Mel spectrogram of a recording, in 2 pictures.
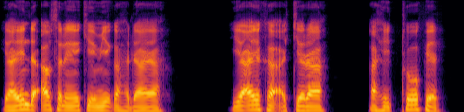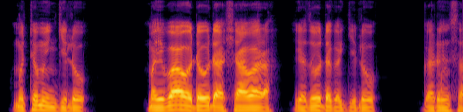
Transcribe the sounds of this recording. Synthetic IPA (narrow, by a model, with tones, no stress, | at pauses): jaː˨jɪ˦nda˨ʔa˦ɸsɐ˨lɐ˨mjɐ˦kʲeː˨miː˦kʼa˨ɦa˨daː˦jaː˦ | jaː˦ʔa˦jka˨ʔa̰˨kʲɪ˦ɽaː˦ | ʔa˨ɦɪ˦tʰːoː˦ɸɛ˨l | mʊ˨tʊ˦mɪ˨ŋɡʲɪ˨loː˦ | ma˨jbaː˦wa˨da˦wdaː˨ʃaː˦wɐ˦ɾaː˨ | jaː˦zoː˦dɐ˨ɡa˨ɡʲɪ˨loː˦ | ɡɐ˨ɾɪ˦nsa˨ʔ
